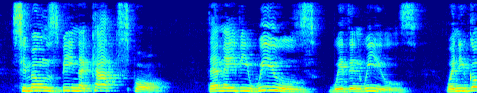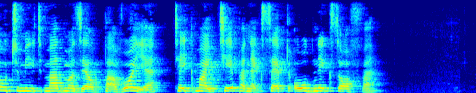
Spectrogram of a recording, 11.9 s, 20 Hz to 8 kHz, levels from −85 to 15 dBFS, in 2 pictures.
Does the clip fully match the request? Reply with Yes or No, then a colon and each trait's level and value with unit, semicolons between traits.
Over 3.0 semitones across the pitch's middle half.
No: average, 2.7 semitones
